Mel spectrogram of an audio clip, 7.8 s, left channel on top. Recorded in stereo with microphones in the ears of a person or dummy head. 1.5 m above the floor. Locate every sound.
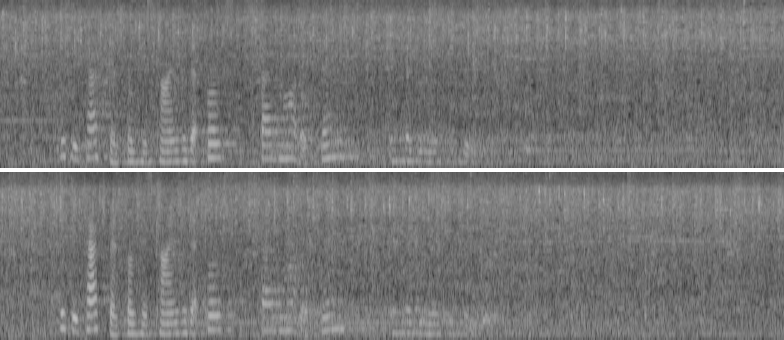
0.6 s a woman speaking: 70° right (ahead or behind), 1.0 m; by 4.9 s 45° left (ahead or behind), 3.5 m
